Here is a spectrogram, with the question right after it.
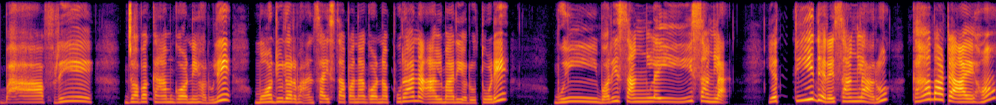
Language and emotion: Nepali, surprised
